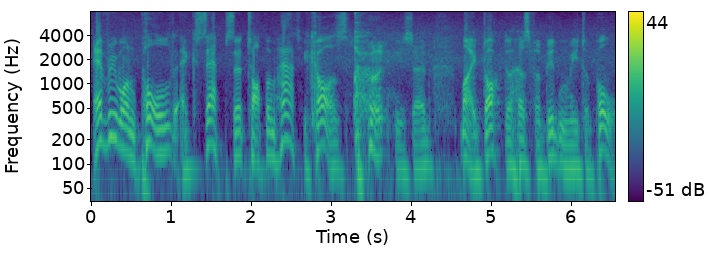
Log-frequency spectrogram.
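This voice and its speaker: A man at a medium pitch and moderate pace, with very wide pitch swings and big swings in loudness, over noticeable background noise. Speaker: narrator. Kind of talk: children's story narration.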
